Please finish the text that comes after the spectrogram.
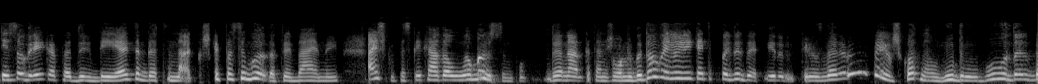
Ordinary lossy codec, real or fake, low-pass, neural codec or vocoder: Opus, 24 kbps; fake; 7.2 kHz; codec, 16 kHz, 0.5 kbps, X-Codec, HuBERT features, trained on general audio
